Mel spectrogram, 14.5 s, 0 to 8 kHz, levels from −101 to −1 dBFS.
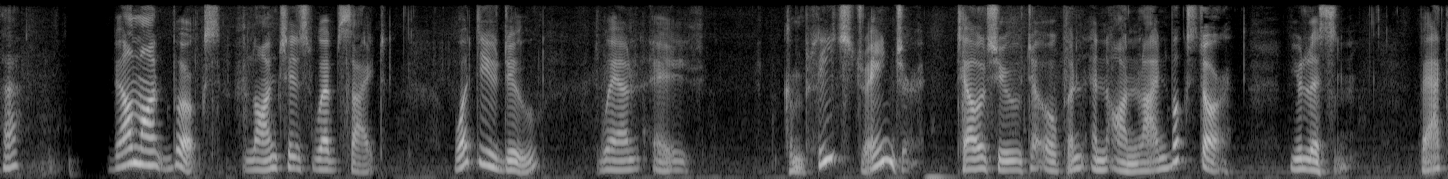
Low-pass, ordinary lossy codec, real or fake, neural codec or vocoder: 7.2 kHz; MP3, 64 kbps; real; none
